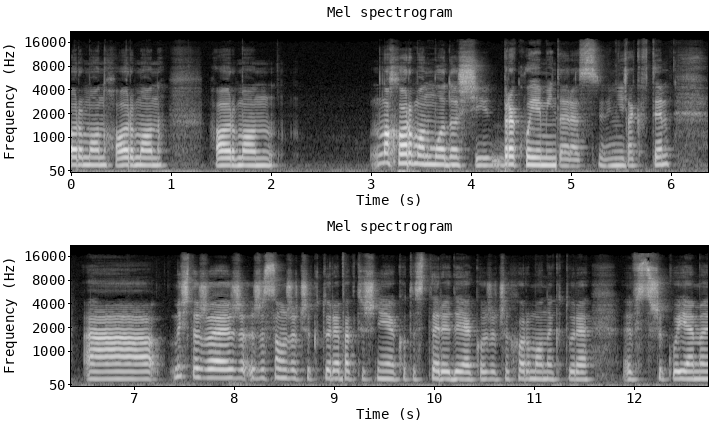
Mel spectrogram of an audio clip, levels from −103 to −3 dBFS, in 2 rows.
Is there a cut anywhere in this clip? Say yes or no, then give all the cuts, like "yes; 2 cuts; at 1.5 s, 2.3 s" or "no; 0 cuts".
yes; 5 cuts; at 1.3 s, 4.8 s, 5.5 s, 7.3 s, 9.1 s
